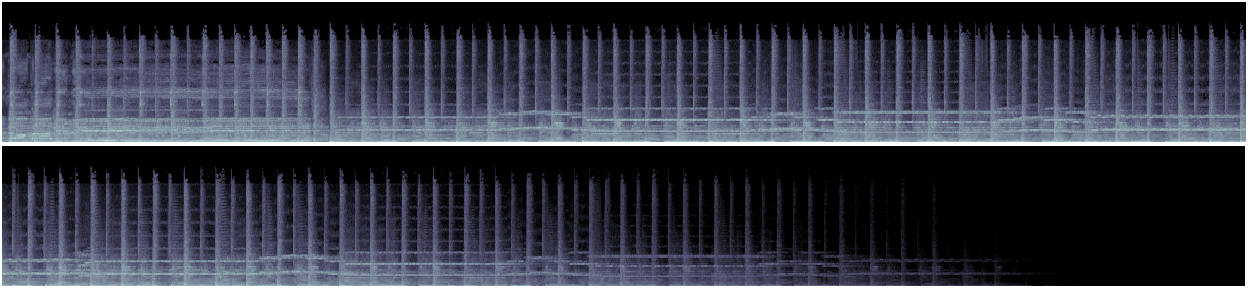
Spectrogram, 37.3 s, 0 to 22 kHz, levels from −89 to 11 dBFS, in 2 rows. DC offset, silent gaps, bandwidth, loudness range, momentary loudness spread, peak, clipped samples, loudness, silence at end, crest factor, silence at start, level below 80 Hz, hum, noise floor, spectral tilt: under 0.1%; none; 18.5 kHz; 13 LU; 13 LU; -2 dBFS; under 0.1%; -17 LUFS; 6.95 s; 16 dB; 0 s; -26 dBFS; none; under -90 dBFS; -4.5 dB/octave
